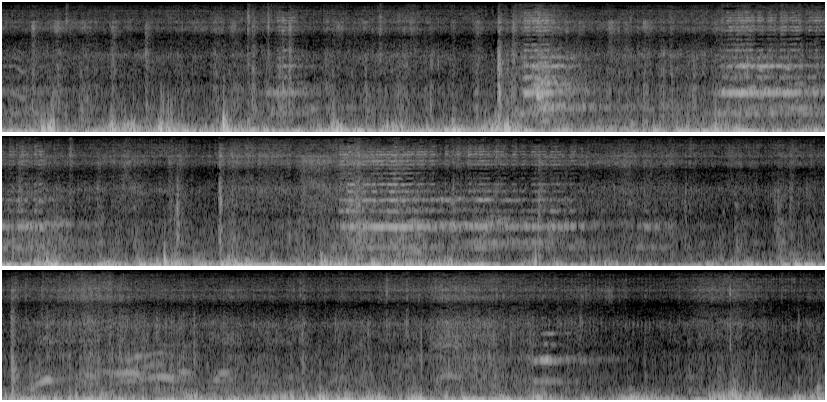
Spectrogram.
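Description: Wind rushes loudly past a fast-moving bike.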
